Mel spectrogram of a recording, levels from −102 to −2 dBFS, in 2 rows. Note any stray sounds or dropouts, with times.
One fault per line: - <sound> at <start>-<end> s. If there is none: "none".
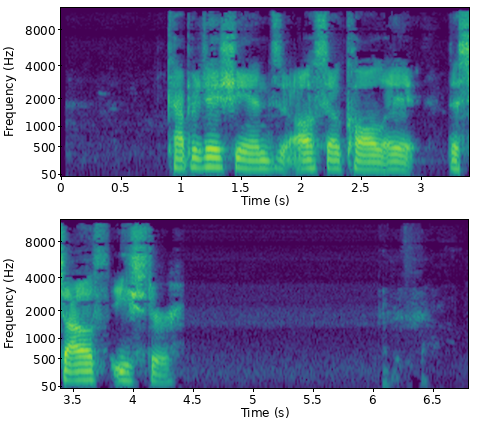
none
